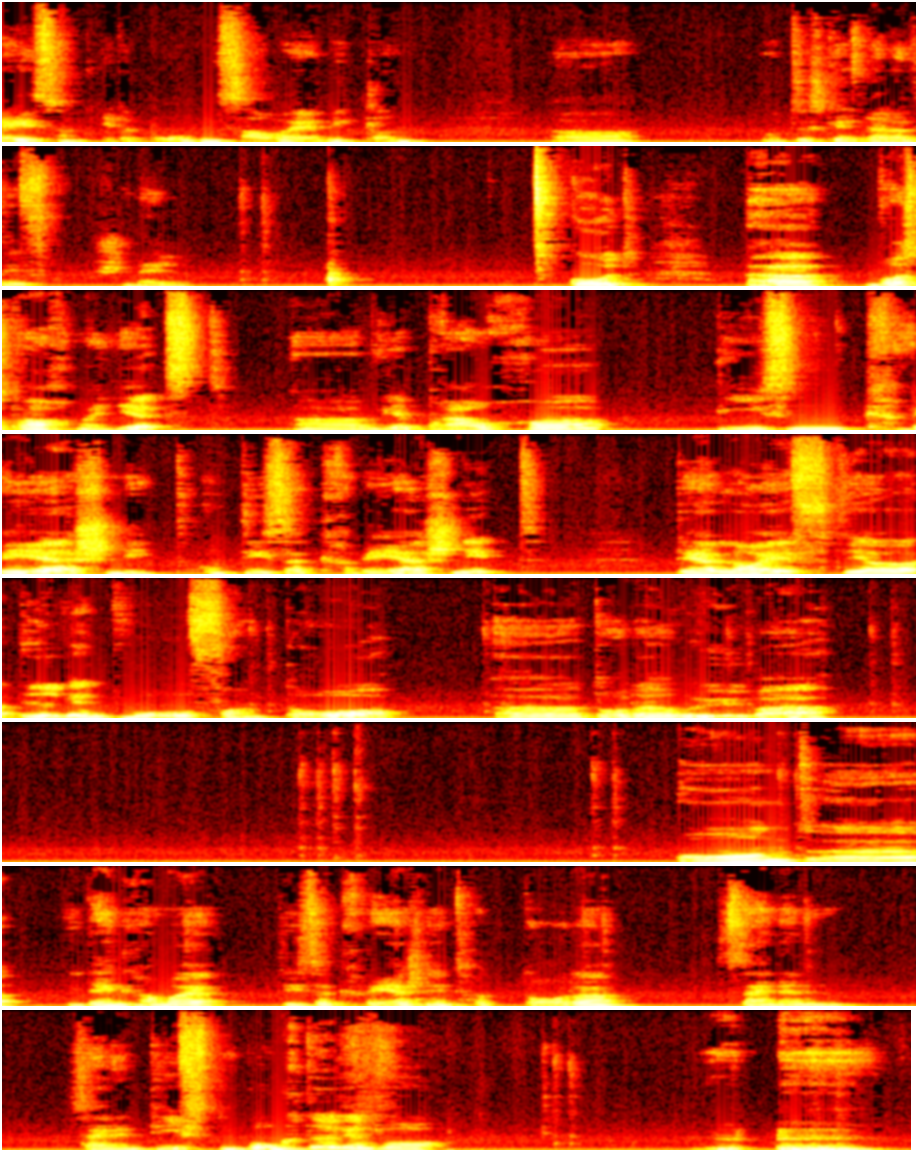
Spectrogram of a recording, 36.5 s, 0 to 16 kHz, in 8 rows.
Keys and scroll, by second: 34.1 Escape.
